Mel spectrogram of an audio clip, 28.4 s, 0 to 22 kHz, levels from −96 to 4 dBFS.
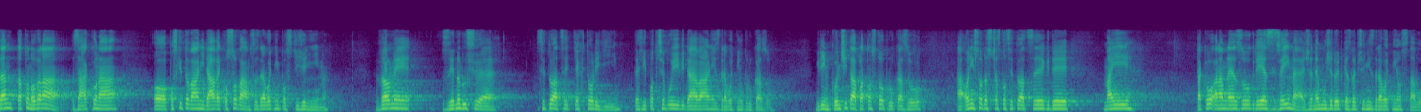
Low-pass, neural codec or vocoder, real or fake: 7.2 kHz; vocoder, 44.1 kHz, 128 mel bands every 256 samples, BigVGAN v2; fake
